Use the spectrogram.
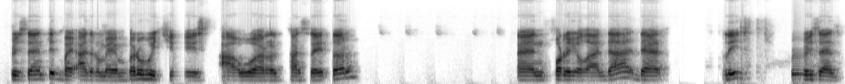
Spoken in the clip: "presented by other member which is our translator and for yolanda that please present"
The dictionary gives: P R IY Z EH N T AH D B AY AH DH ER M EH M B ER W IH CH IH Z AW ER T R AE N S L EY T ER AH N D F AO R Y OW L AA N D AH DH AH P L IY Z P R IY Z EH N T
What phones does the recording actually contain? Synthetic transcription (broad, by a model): P R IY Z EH N T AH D B AY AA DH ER M EH M B ER W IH CH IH S AW ER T AE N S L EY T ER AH N F AO R Y OW L AA N D AH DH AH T L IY S P R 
